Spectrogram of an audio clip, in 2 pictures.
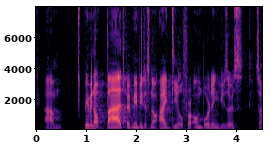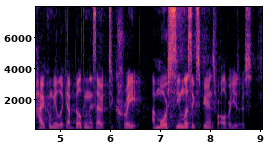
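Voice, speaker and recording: A man with a Scottish accent, fairly low pitch, ordinary pitch variation and a fairly quick pace. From Scotland. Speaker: sales engineer. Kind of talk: conference presentation with live demo. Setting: stage with audience. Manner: fast.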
